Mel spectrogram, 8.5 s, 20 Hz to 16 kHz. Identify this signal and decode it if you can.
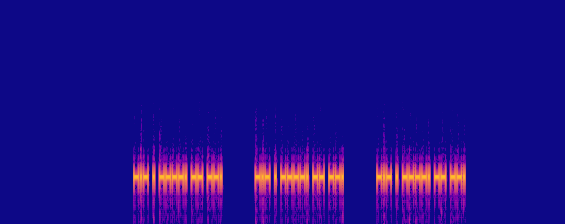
Morse code, heard as a keyed tone, about 52 wpm, 700 Hz. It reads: KE9MG KE9MG KE9MG
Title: USA Call Signs - 5 Characters - Repeated 3x - 50wpm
